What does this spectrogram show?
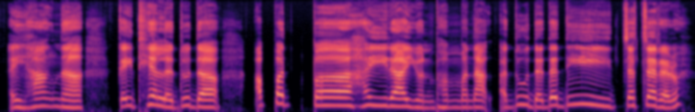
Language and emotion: Manipuri, disgusted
